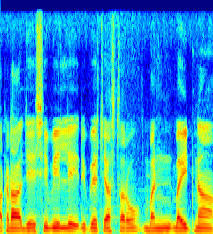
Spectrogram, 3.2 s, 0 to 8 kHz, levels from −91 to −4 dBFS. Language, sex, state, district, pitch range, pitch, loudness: Telugu, male, Andhra Pradesh, Visakhapatnam, 120-125 Hz, 125 Hz, -17 LUFS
